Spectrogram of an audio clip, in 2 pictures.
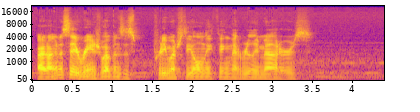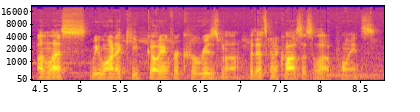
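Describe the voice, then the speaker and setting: Low-voiced man hosting a game playthrough. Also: fairly quick. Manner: enthusiastic, informal. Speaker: gaming show host. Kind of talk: casual game playthrough commentary with read-aloud text. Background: faint music.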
